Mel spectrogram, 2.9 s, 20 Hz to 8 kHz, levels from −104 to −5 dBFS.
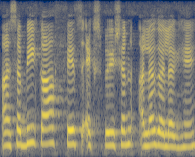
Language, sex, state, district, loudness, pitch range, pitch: Hindi, female, Uttar Pradesh, Muzaffarnagar, -16 LUFS, 245-275 Hz, 255 Hz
